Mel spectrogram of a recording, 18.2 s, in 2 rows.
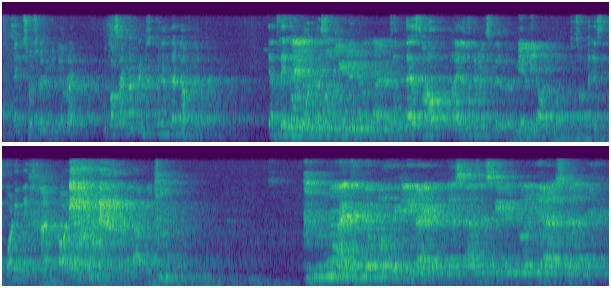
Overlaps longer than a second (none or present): present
